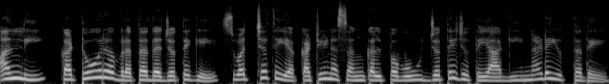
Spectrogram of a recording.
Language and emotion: Kannada, neutral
